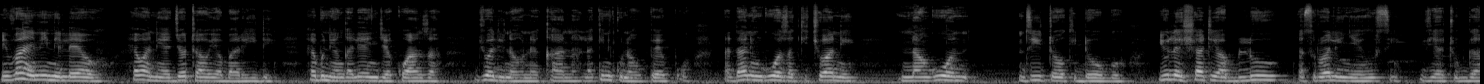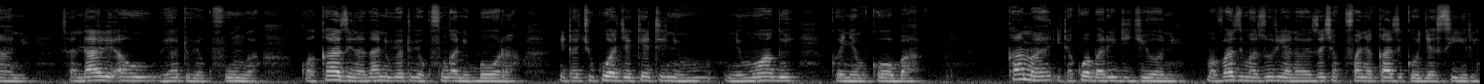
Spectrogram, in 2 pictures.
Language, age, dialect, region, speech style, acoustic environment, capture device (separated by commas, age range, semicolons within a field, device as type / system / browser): Swahili, 25-34, Kenya - Nairobi Sheng-influenced, Kenya, focused; relaxed, nature; appliances, desktop / Windows / Chrome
